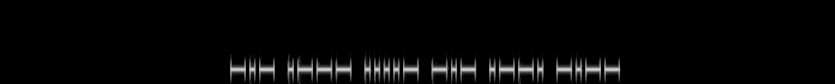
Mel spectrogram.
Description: Morse code, heard as a keyed tone, about 25 wpm, 700 Hz. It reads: KJ4KPY
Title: USA Call Signs - 6 Characters - Repeated 2x - 25wpm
